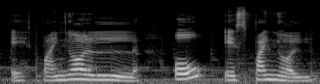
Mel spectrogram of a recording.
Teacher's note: Com o L, bota a língua dentro da boca, atrás dos dentes.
